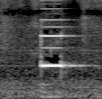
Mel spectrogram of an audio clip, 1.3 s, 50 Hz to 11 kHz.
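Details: A single short electronic beep over low room noise from an anesthesia machine confirming ventilator mode selection, during pre-use calibration after setting O2 flow, before setting tidal volume and rate.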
